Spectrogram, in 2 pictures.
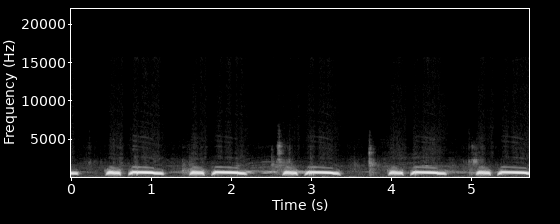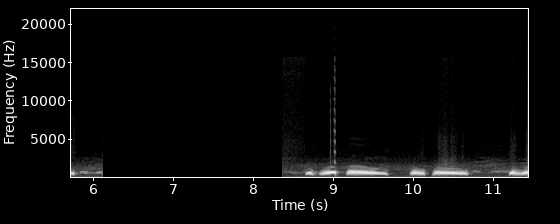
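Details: Thổ 'thúc gù' cooing of spotted doves, male and female, meant to goad wild doves into answering: five quick low coo phrases in a row, a silent gap of several seconds, then three more phrases.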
